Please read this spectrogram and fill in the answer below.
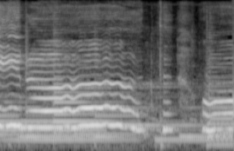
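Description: A woman sings a long, wavering held line to acoustic guitar accompaniment. Her voice drops out about one and a half seconds in, leaving the guitar briefly on its own.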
